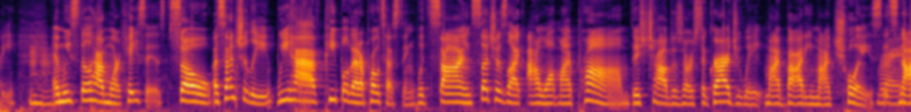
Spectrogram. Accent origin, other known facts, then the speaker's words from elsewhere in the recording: New York, United States; as a New Yorker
